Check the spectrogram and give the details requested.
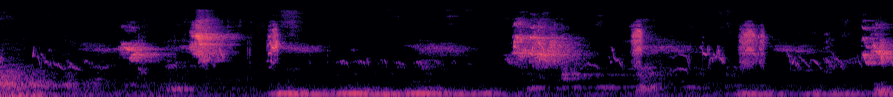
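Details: Happy budgerigar kept as a pet, giving scattered short chirps and sharp squeaks at irregular intervals, with a soft low hum running underneath.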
